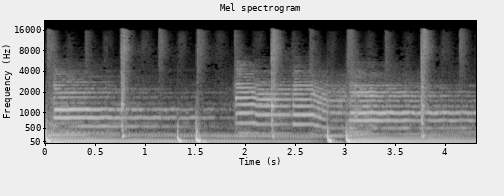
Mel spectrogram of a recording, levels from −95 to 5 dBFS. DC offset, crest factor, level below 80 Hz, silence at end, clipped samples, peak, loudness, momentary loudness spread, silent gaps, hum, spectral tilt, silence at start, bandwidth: under 0.1%; 14 dB; -24 dBFS; 0 s; under 0.1%; -4 dBFS; -20 LUFS; 7 LU; none; none; -5.5 dB/octave; 0 s; 17 kHz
